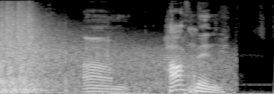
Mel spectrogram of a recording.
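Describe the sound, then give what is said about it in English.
A machine-gun turret fires suddenly in a Saw film, opening with a dense, rapid rattle of gunfire that quickly gives way to shouting voices. “But a big old gun turret comes out of nowhere and just guns Gibson down.”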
